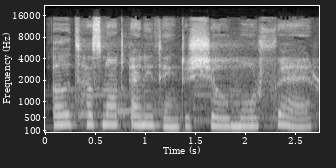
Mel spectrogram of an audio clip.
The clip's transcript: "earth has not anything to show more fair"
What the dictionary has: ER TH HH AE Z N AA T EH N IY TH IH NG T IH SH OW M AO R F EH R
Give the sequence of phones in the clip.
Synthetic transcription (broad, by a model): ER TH HH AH Z N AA T EH N IY TH IH NG T IH SH OW M AO R F EH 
